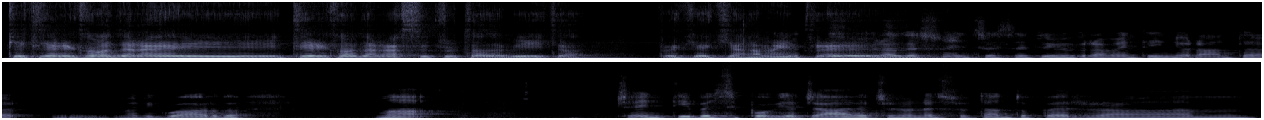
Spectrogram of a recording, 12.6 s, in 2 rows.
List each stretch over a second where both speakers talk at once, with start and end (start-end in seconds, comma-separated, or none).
none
